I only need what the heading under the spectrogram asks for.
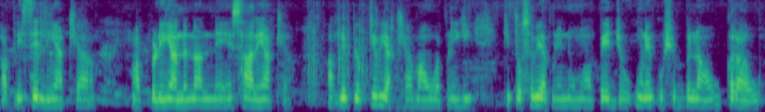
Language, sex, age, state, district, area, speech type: Dogri, female, 30-45, Jammu and Kashmir, Samba, rural, spontaneous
